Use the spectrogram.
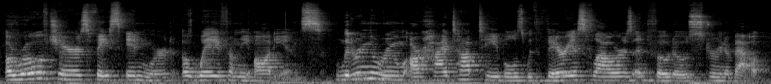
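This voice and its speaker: A woman's voice: medium pitch, normal speed, few pauses. A woman reading stage directions as scripted narration for a play. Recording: echoey, noisy room, distant from mic.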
